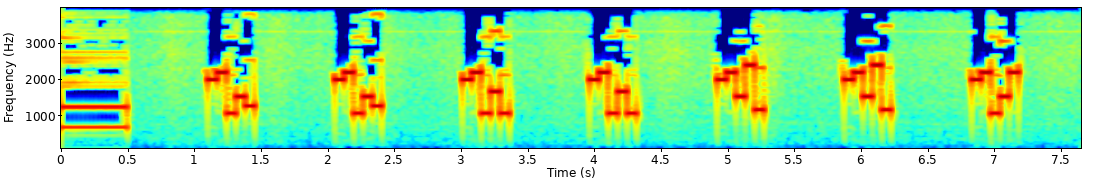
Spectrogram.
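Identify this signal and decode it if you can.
Five-tone selective call (ZVEI), heard as quick runs of five tones, tones of about 70 ms. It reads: 89153 89153 89161 89161 89502 89502 89159
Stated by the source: ZVEI five-tone call received by SDR, logged by feuerwehr-orlamuende.org (Feuerwehr Orlamünde).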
